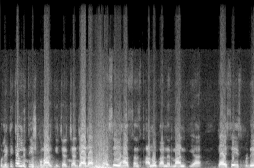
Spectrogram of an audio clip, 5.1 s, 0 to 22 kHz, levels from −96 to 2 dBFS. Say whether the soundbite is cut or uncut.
cut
